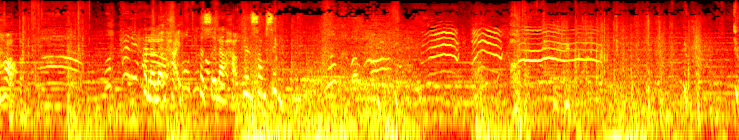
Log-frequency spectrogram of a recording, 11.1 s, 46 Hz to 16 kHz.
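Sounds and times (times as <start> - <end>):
background music: 0.0 - 11.0
monster screech: 4.6 - 9.1.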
